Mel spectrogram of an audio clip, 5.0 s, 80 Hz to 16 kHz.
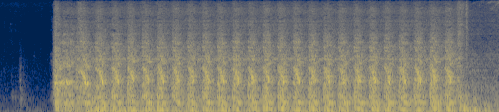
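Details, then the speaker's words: Isuzu 4HF1 diesel rescue truck with hard starting and rough idling: the starter cranks in an even beat for over four seconds without catching, taking so long the battery nearly drains. "So, hard starting siya. So, mapapaandar mo to, pero sobrang tagal. Halos na malulubat na yung baterya."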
